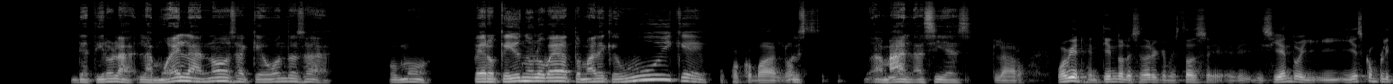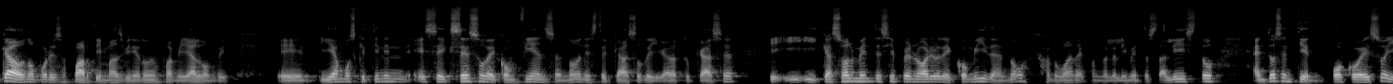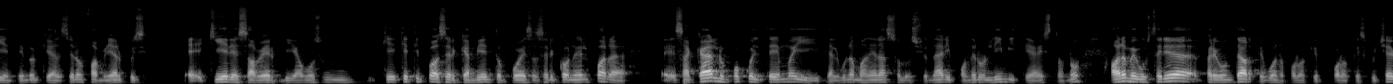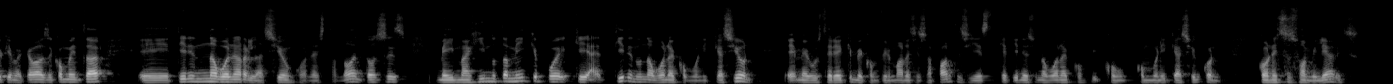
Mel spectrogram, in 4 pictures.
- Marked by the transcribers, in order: tapping
- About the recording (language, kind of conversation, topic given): Spanish, advice, ¿Cómo puedo establecer límites con un familiar invasivo?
